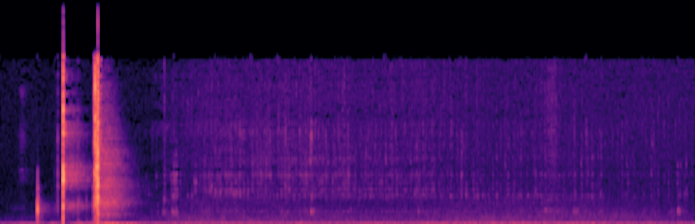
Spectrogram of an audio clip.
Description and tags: Soda Opening
Opening up a can of Sprite. You can hear the carbonation after opening!
bottle, cola, fiz, fizz, decompression, carbonation, coca, sprite, can, pepsi, open, a, crack, sound, Coke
